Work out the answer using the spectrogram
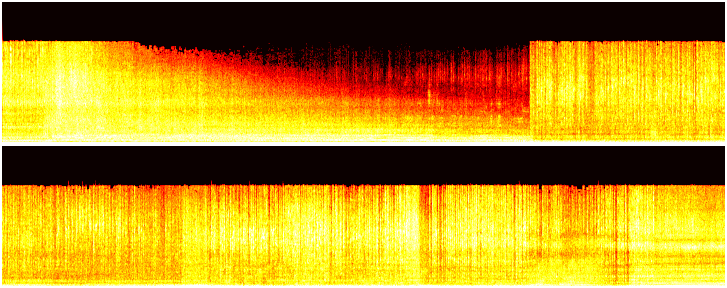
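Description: Drag-racing car engines running loud: first with steady, shifting engine tones, then after an abrupt change about a third of the way in a long dense roar, and near the end an engine revving up.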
